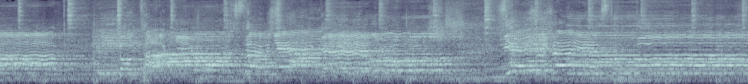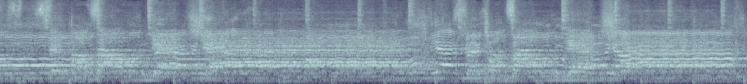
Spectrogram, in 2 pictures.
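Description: Stage musical's cast of mixed male and female voices singing together in chorus, long held notes with vibrato, over steady instrumental accompaniment; a single male lead voice is heard at the start.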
